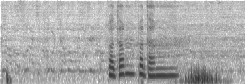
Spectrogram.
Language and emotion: Russian, sad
